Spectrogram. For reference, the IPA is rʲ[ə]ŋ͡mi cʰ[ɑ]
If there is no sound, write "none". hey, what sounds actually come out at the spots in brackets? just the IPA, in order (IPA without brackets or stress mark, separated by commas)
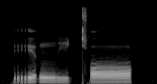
ə, ɔ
